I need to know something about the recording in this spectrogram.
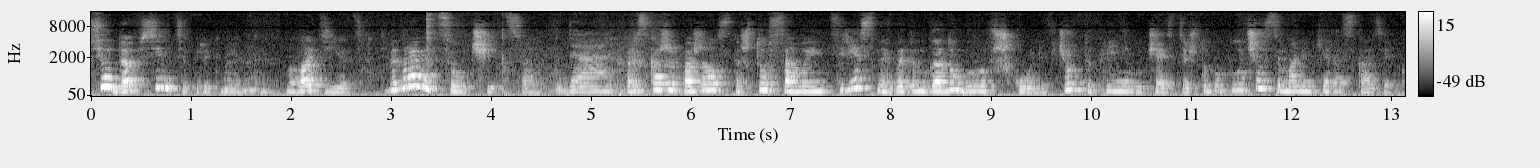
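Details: Adult woman; Normal adult speech.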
